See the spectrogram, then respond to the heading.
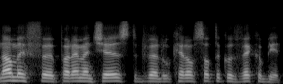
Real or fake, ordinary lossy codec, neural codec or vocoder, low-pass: fake; none; codec, 16 kHz, 0.2 kbps, FocalCodec; none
